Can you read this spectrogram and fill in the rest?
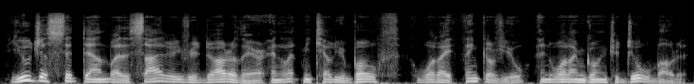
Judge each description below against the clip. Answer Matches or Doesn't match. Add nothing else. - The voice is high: Doesn't match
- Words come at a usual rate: Doesn't match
